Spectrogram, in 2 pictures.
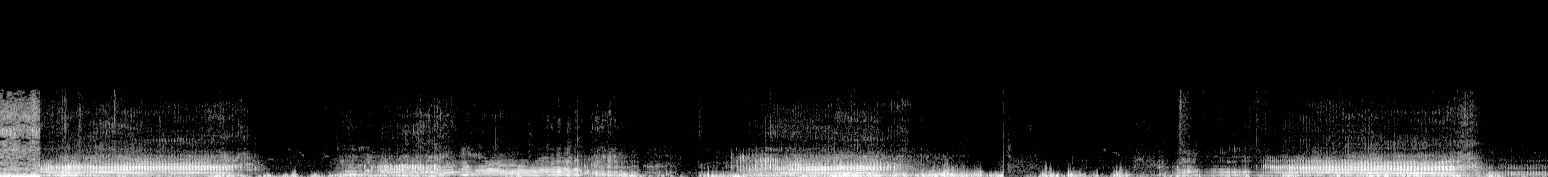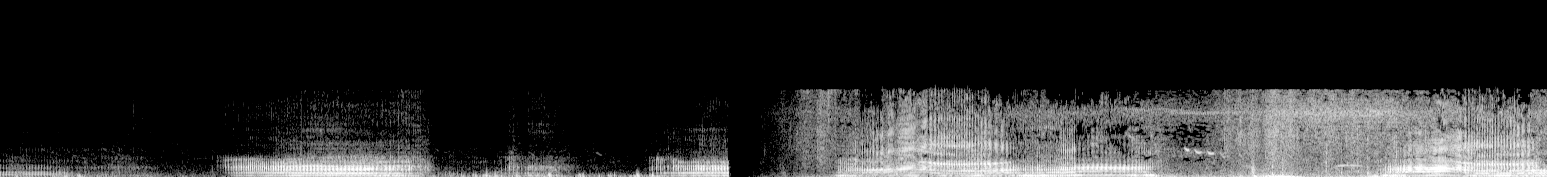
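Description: Lions growling while attacking an African buffalo, mixed with the buffalo's bellowing distress calls. The calls come in about six separate bouts of a second or two, with quieter gaps between, and run nearly unbroken for the last several seconds.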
